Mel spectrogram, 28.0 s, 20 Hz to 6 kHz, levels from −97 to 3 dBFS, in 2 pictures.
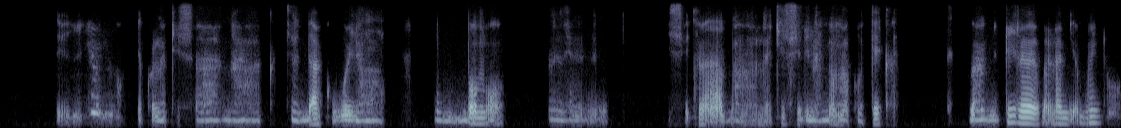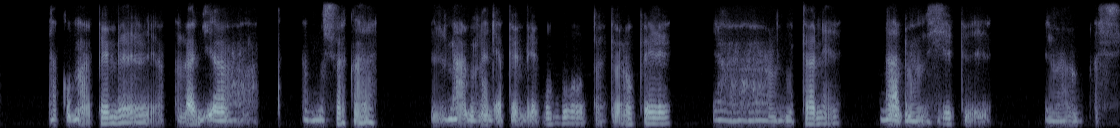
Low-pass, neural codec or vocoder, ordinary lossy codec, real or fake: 5.4 kHz; autoencoder, 22.05 kHz, a latent of 192 numbers a frame, VITS, trained on one speaker; Opus, 32 kbps; fake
